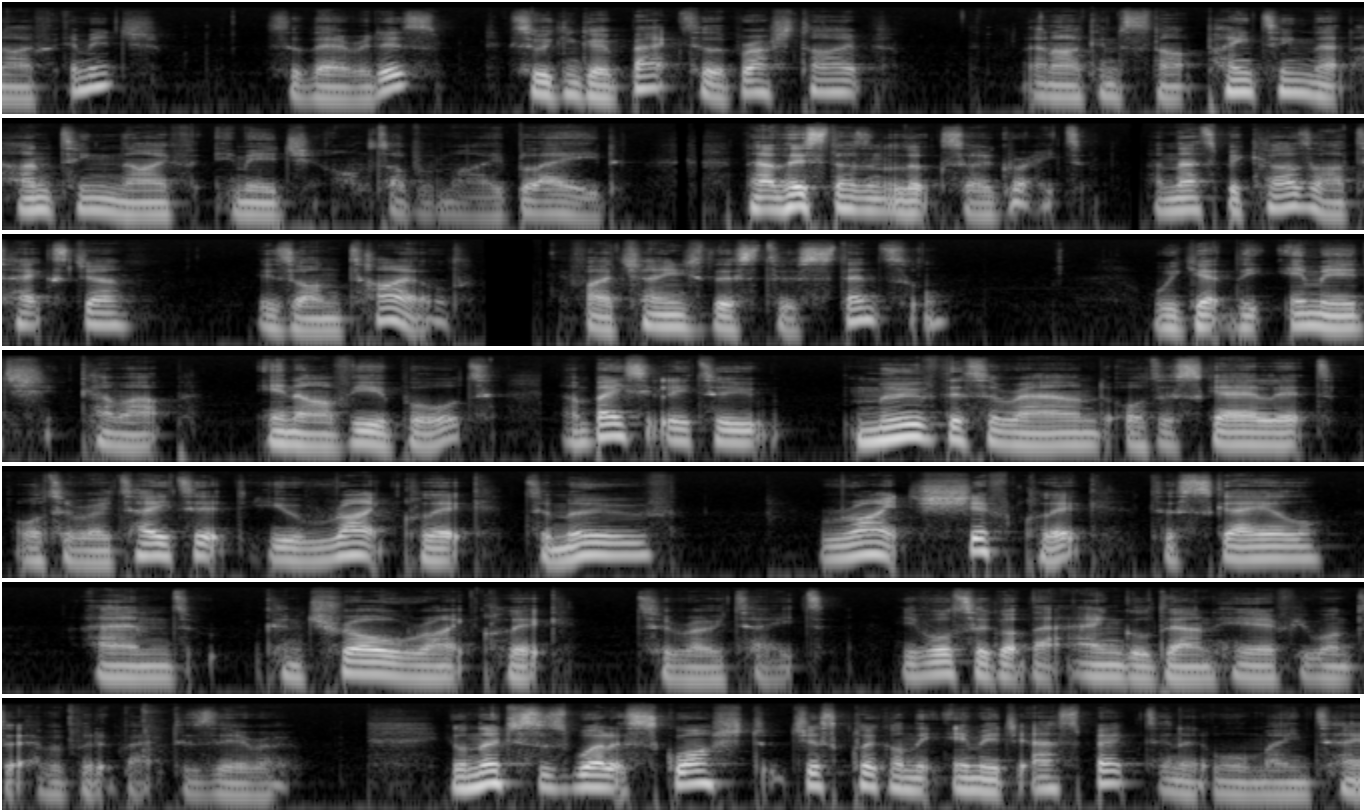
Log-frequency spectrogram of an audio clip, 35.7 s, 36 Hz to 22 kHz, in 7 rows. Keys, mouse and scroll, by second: 0.0-6.7 drag, 7.8-18.5 middle drag, 18.5-20.4 right drag, 23.9-34.0 shift+right drag, 34.0-35.7 drag.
